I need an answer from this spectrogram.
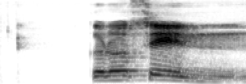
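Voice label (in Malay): "kerosin", Malay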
